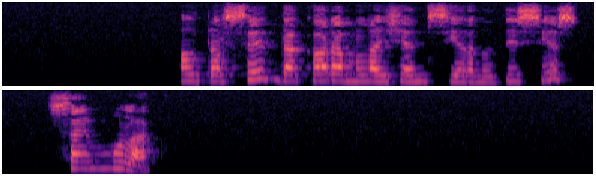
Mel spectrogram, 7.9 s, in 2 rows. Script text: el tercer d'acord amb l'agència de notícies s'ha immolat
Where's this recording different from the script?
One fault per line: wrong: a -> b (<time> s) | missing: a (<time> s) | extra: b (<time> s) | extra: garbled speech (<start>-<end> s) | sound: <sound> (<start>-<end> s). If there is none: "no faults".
no faults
